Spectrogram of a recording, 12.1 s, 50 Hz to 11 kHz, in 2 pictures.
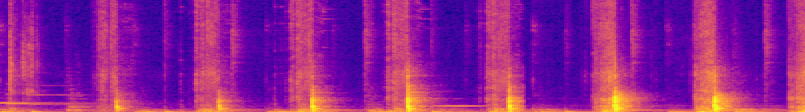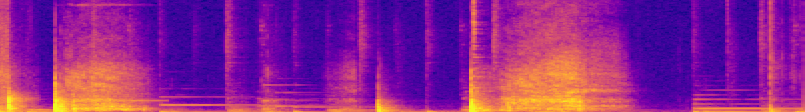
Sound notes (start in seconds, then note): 0.9 knife slicing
